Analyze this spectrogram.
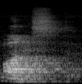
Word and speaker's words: honest: في بعض الكلمات أيضا بنشوفه غير منطوق، like in honest. Honest. We don't say honest. ما بنقولش هنا كلمة honest، بنقول honest كأن الـ H كتب ولم ينطق.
